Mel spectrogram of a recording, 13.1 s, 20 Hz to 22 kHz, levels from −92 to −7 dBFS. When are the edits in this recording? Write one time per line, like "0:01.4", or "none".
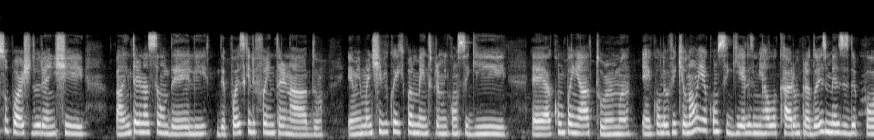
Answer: none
